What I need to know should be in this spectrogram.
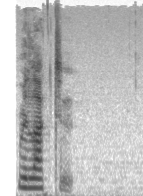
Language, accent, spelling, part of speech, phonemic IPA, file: English, US, reluctant, adjective, /ɹɪˈlʌktənt/, En-us-reluctant.ogg
- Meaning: 1. Not wanting to take some action; unwilling to do something 2. Contrary; defiant; refractory 3. Tending to match as little text as possible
